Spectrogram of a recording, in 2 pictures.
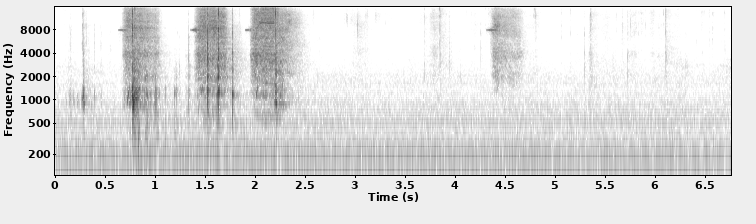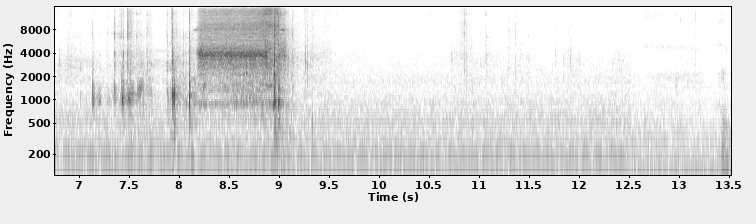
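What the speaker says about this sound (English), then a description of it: "we're gonna go ahead and put a few screws in it to hold it in place" Screws being driven to fix a Minn Kota Ulterra trim motor in place: several short bursts of ratcheting, whirring driver noise at close range, separated by quiet pauses, with a low steady hum underneath and no talking.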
